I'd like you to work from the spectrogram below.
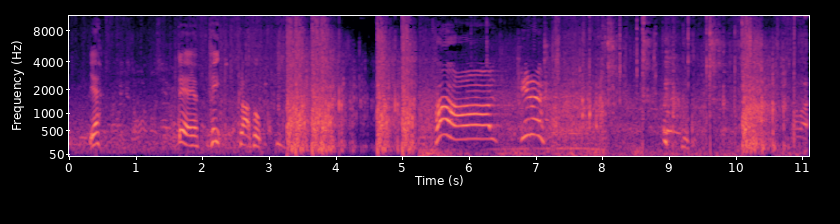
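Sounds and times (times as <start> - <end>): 
speech: 0.4 - 0.8, 1.6 - 3.6, 6.4 - 7.8
gunshots at a shooting range: 3.3 - 5.4, 10.1 - 10.9.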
